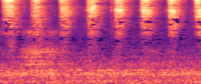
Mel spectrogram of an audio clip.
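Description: Faint scratching of a safety razor drawn over lathered stubble, low under the room tone.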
